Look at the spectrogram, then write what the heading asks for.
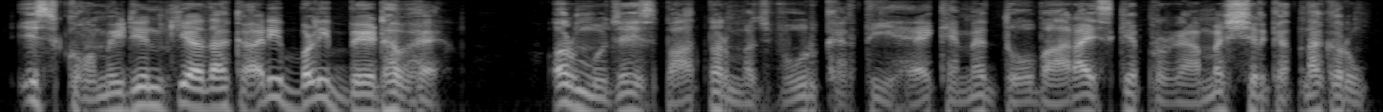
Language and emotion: Urdu, disgusted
